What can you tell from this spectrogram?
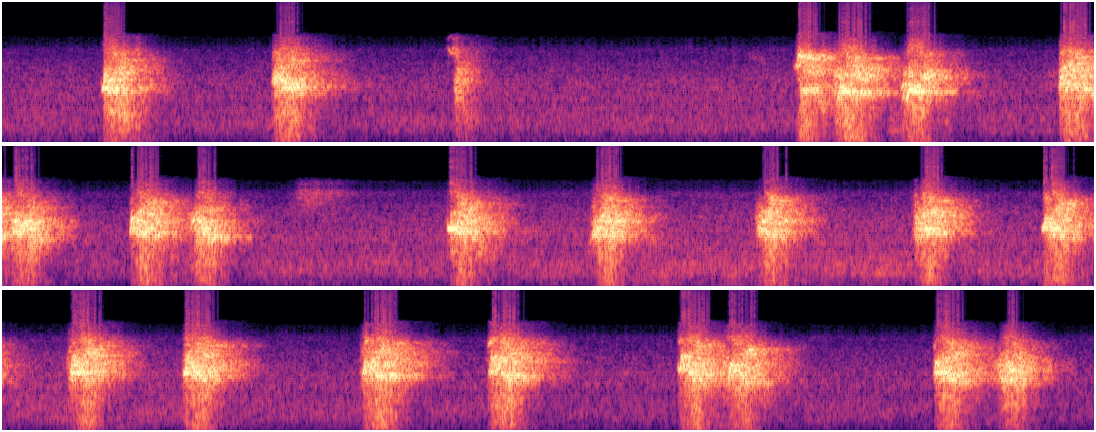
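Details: A frightened Yorkshire Terrier barks in sharp, high yelps, repeated rapidly and steadily, after a balloon bursts at a shop in Vitória da Conquista.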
